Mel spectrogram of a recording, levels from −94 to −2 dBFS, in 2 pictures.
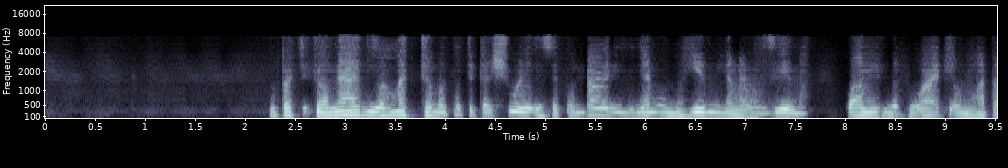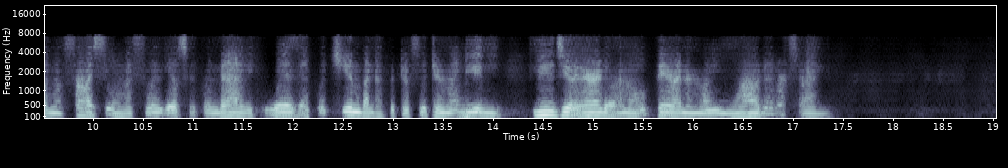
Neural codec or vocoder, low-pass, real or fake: codec, 44.1 kHz, 0.9 kbps, DAC; 7.2 kHz; fake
